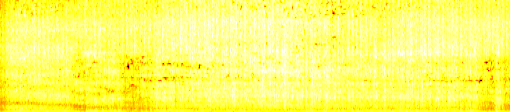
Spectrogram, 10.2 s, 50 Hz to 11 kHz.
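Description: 1964 Porsche 356's air-cooled flat-four engine idling steadily.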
